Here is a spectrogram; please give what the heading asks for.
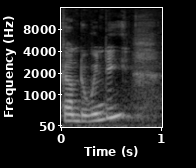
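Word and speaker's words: Goondiwindi: convention will be at Gunda windy this year I'm assured it's pronounced gun to windy uh by by local so I hope that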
